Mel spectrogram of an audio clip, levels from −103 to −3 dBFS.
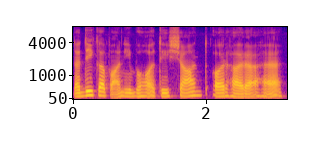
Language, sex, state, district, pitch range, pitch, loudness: Hindi, male, Jharkhand, Garhwa, 120-160 Hz, 135 Hz, -17 LUFS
